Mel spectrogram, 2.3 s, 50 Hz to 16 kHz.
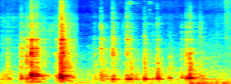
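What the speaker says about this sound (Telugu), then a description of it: "ఒక 2 నిమిషాల పాటు ఇప్పుడు మూత పెట్టుకుందాం" A metal lid set onto a cooking pot while making chole biryani, heard as several close, bright clanks and rattles in quick succession as it is shifted and settled into place.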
